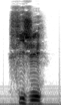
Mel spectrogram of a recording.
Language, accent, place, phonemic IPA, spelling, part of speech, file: French, France, Lyon, /fi.ʒe/, figer, verb, LL-Q150 (fra)-figer.wav
- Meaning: 1. to freeze 2. to fix 3. to congeal; to thicken; to clot 4. to scare, frighten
